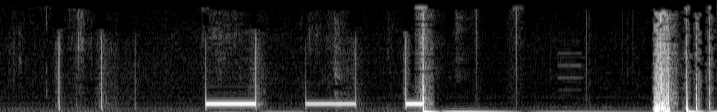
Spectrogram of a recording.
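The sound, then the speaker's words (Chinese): A telephone busy signal beeps in three short, steady tones on a radio call-in line, mixed with scattered clicks of a handset being handled, ending in a loud burst of rustling noise. “哎呀，电话机挂挂好，弄弄好。”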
